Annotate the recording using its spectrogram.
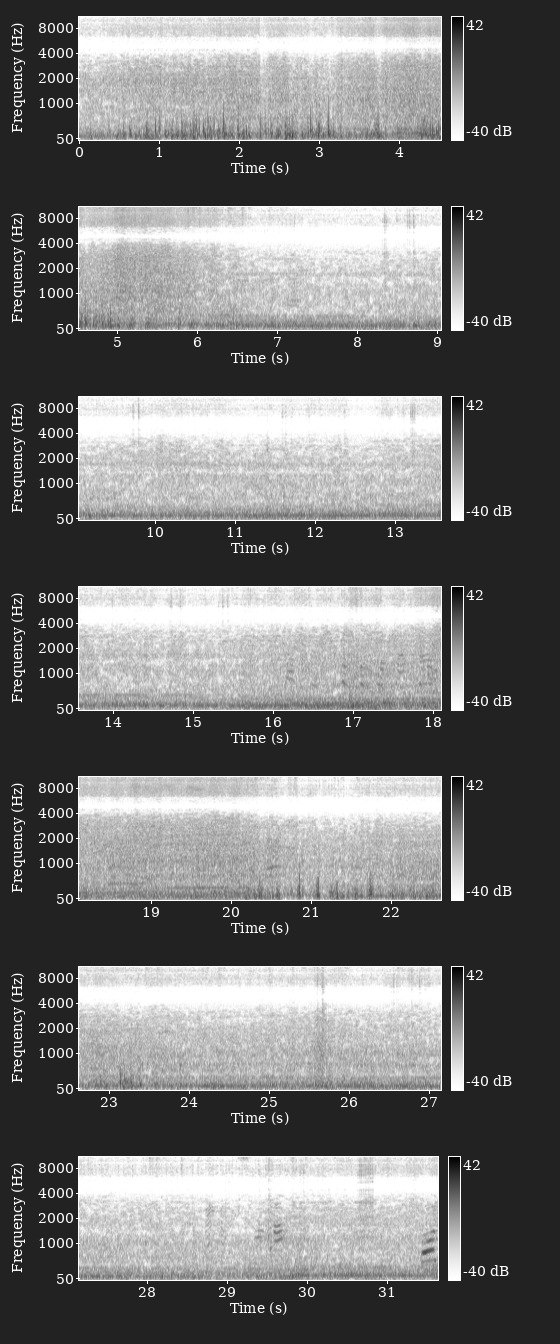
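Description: Engine and road noise of a large vehicle, heard from inside its cab while it drives. A steady engine note holds through the middle and changes about two-thirds of the way through.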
